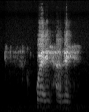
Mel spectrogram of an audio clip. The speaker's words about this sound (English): Wait, the other phone's ringing.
